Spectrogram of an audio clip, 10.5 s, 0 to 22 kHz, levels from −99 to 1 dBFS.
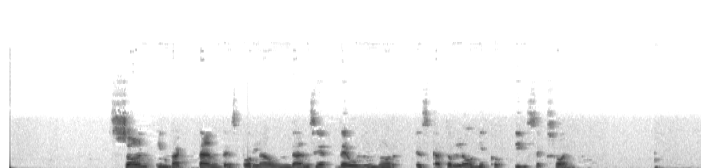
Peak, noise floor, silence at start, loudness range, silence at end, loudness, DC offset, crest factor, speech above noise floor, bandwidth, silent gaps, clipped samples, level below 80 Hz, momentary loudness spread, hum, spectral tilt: -10 dBFS; -77 dBFS; 0.15 s; 6 LU; 0.65 s; -27 LUFS; under 0.1%; 20 dB; 50 dB; 8 kHz; none; under 0.1%; -62 dBFS; 15 LU; none; -4.5 dB/octave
